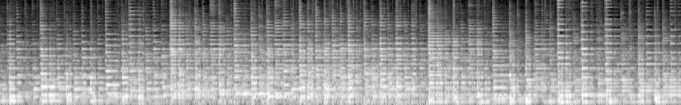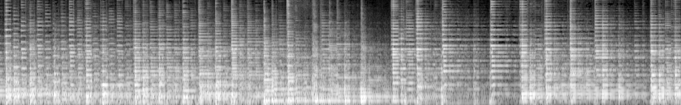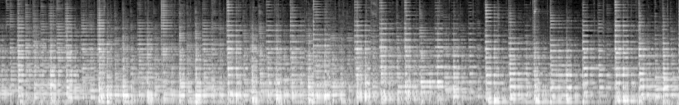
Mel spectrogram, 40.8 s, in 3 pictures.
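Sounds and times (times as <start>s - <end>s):
meditative guitar improvisation: 0.0s - 40.8s.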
